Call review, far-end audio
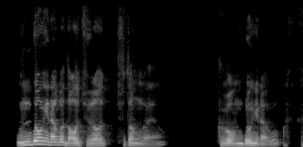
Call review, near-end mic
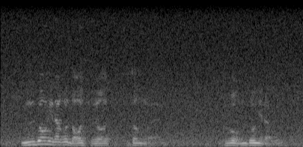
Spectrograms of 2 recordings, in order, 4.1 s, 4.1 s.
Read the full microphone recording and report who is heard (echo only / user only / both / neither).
echo only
